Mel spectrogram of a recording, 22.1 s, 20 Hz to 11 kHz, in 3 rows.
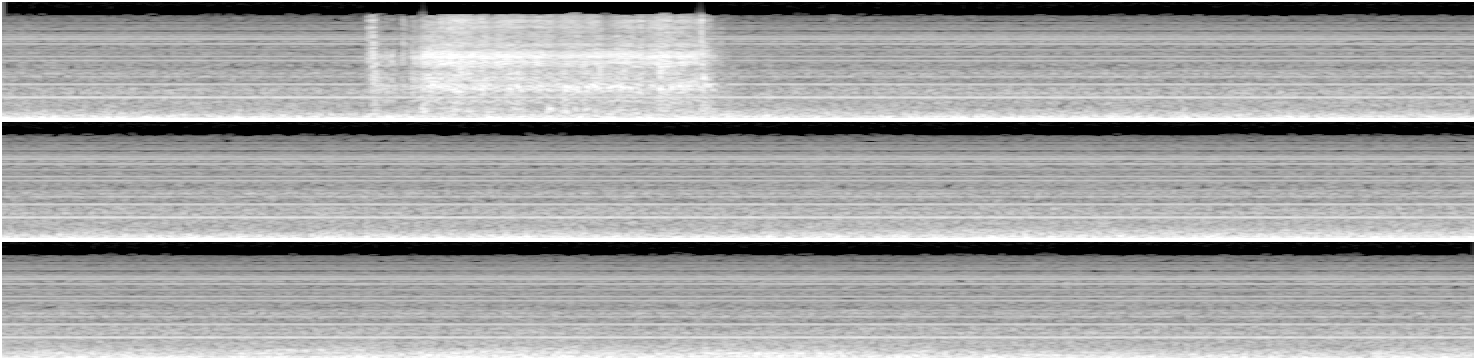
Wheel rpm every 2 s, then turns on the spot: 0, 20, 0, 0, 0, 0, 0, 0, 0, 0, 0.
none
